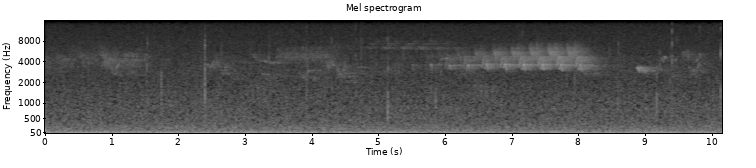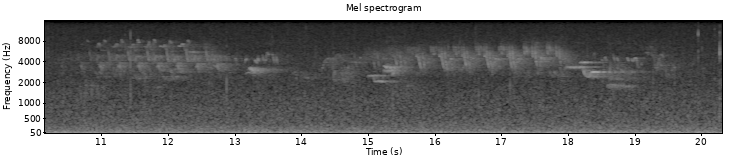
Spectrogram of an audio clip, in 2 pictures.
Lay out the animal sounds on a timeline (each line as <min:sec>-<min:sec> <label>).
0:00.6-0:01.6 Ovenbird (Seiurus aurocapilla)
0:02.9-0:04.8 Black-throated Blue Warbler (Setophaga caerulescens)
0:04.6-0:06.1 Black-and-white Warbler (Mniotilta varia)
0:05.5-0:08.5 Ovenbird (Seiurus aurocapilla)
0:08.7-0:09.2 Veery (Catharus fuscescens)
0:10.4-0:13.1 Ovenbird (Seiurus aurocapilla)
0:10.7-0:12.7 Black-and-white Warbler (Mniotilta varia)
0:13.0-0:13.8 Veery (Catharus fuscescens)
0:14.8-0:15.7 Wood Thrush (Hylocichla mustelina)
0:15.2-0:18.2 Ovenbird (Seiurus aurocapilla)
0:17.9-0:19.1 Wood Thrush (Hylocichla mustelina)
